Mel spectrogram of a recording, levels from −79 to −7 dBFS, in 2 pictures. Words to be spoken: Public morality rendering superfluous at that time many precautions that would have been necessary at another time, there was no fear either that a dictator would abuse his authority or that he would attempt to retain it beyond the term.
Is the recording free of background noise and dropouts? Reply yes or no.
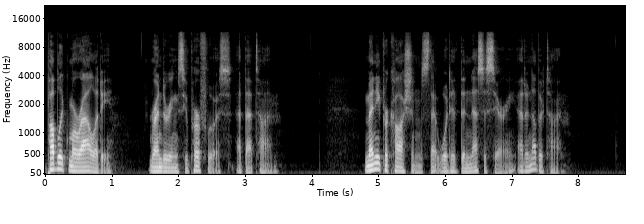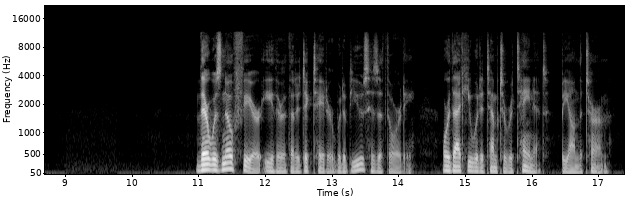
yes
